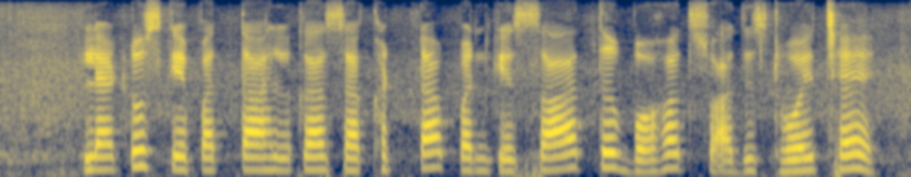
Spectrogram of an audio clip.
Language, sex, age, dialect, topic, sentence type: Maithili, female, 51-55, Angika, agriculture, statement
